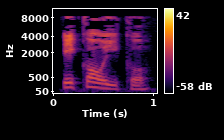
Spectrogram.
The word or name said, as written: ecoico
